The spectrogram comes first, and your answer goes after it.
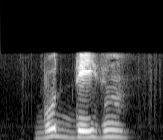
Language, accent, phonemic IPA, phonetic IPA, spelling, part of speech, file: Armenian, Eastern Armenian, /budˈdizm/, [budːízm], բուդդիզմ, noun, Hy-բուդդիզմ.ogg
- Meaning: Buddhism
